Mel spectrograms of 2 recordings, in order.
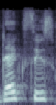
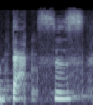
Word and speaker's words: deixis: The noun dexis is pronounced dexis or dexis and has its origin from the Greek word diknonia, which means to show or to point.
